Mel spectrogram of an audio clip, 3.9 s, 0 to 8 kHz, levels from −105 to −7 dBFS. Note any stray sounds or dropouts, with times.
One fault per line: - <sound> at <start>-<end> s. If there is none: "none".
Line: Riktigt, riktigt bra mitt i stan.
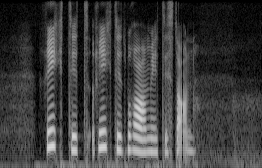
none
